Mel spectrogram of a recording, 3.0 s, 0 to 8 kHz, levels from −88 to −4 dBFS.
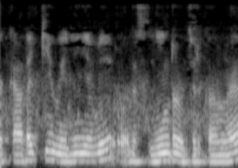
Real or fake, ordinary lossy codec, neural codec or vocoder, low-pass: fake; MP3, 32 kbps; codec, 24 kHz, 6 kbps, HILCodec; 7.2 kHz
